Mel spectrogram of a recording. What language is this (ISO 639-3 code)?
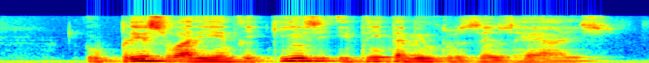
por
